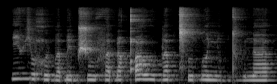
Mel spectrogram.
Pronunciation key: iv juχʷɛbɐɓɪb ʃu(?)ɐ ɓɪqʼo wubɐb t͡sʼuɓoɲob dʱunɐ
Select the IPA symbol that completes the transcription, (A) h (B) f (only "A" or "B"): B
